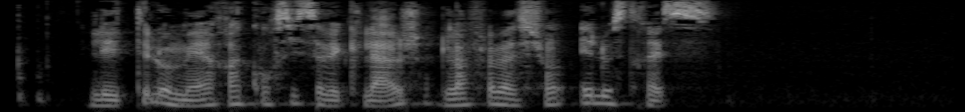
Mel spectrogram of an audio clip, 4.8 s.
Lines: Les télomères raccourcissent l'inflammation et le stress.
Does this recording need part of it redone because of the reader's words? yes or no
yes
